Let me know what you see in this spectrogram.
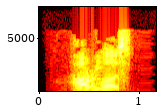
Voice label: "harmless", English; adjectives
